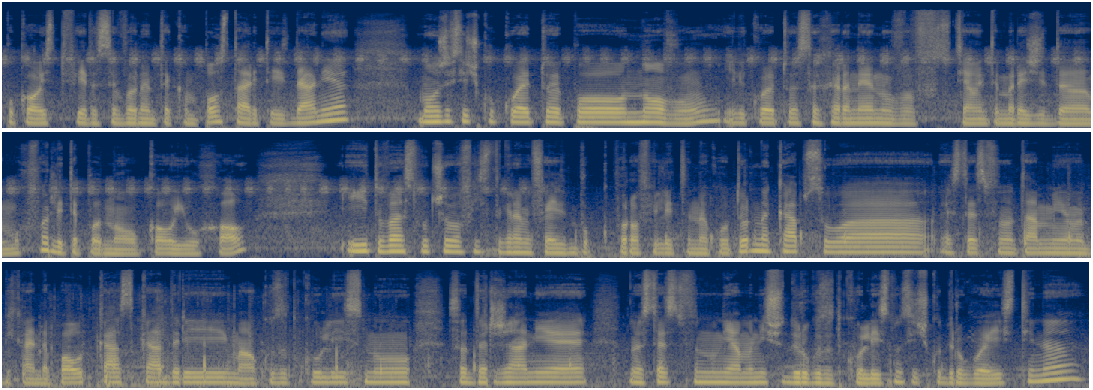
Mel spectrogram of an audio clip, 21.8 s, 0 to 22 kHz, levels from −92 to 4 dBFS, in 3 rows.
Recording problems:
animal sounds; noticeable; throughout; 15 dB below the speech

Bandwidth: 17.5 kHz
